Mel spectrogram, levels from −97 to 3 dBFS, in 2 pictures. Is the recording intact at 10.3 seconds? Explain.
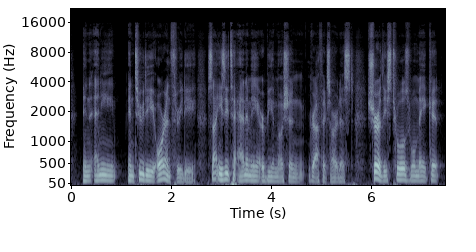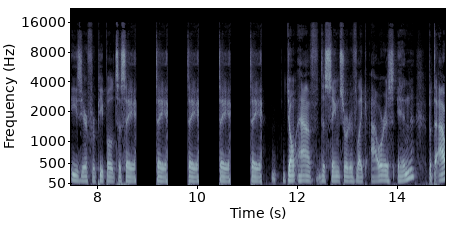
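No, 10.3 s falls inside a stutter with silent gaps running from 8.77 to 11.28 s, most likely a player or stream stalling and replaying its last buffered fragment on each retry. A burst of about 222 ms repeats four times, each followed by roughly 406 ms of dead digital silence, so the pattern recurs every 628 ms with a mechanical, even rhythm. The speech that belonged in that span is missing.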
